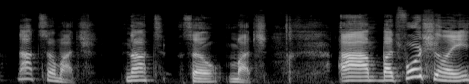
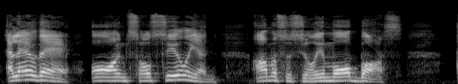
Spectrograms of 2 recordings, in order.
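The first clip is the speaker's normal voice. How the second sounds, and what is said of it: Attempted Liverpool accent sounding Australian. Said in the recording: “heavy Liverpool accent ... That's Australian, but basically that”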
